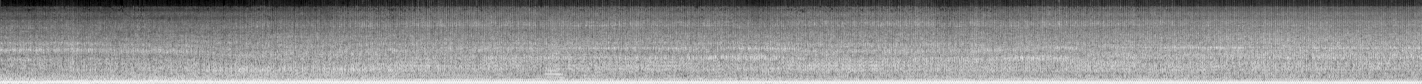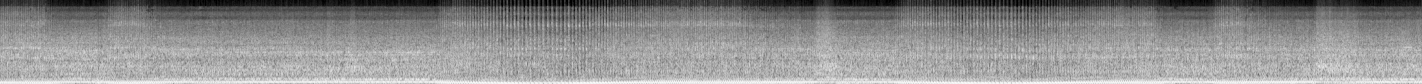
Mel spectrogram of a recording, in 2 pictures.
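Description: Eicher 480 tractor's diesel engine running loud and steady under load, pulling a loaded trailer through mud. In the second half its speed twice sags and recovers.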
